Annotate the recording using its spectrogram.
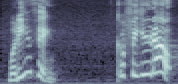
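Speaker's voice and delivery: mock tough-love husband snapping back; husband's blunt challenge. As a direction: toss it back at her, go figure it out. Husband's reply retold.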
